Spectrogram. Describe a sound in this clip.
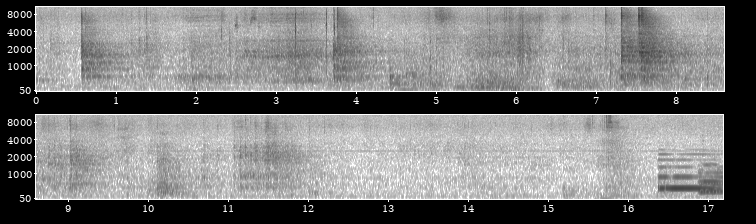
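String instruments play together in a large echoing hall.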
